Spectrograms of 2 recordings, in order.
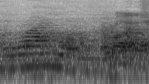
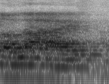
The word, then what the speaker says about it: arrive: Arrive. Try to fight off saying alive.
